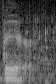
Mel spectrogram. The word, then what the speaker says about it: Byrrh: is a Greek French it's the light continental drink pronounced beer oh so when you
